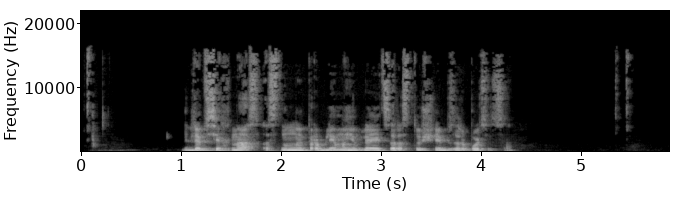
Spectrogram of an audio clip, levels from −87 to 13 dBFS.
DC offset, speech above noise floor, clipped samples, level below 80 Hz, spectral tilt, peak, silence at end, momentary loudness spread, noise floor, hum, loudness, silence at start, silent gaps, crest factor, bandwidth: under 0.1%; 65 dB; under 0.1%; -62 dBFS; -5 dB/octave; -2 dBFS; 0.4 s; 10 LU; -82 dBFS; none; -18 LUFS; 0.05 s; none; 18 dB; 16.5 kHz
